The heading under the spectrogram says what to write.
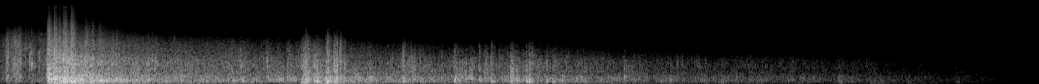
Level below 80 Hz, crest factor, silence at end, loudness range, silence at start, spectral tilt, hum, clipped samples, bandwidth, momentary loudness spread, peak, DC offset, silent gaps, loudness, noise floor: -40 dBFS; 20 dB; 1.95 s; 21 LU; 0 s; -7.5 dB/octave; none; under 0.1%; 15 kHz; 24 LU; -4 dBFS; under 0.1%; none; -22 LUFS; -74 dBFS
